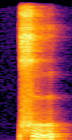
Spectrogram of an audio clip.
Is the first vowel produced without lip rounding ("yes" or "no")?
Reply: no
